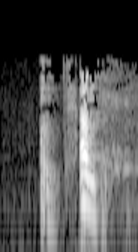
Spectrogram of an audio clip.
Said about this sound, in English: His name is Ahimelech, which is fun to say. Ahimelech. Especially, see, I have to clear my throat every time. That's kind of funny. Ahimelech.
